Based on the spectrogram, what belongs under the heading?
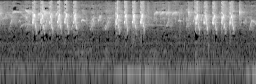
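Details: Bar-winged prinia (ciblek) in lively song used to stimulate other ciblek birds to sing: bursts of five or six rapid high buzzy notes, repeated about every one and a half seconds, with thin whistled notes between.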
